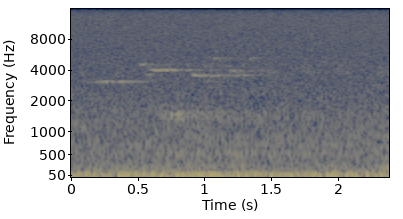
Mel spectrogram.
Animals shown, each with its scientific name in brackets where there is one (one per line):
American Crow (Corvus brachyrhynchos)
Hermit Thrush (Catharus guttatus)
